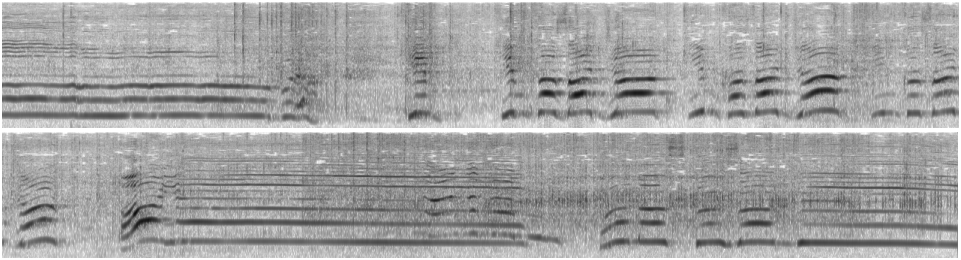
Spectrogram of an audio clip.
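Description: A child's voice making train noises: a long held whistle-like 'oooo', then a run of short rising chugging calls about three a second, then long held tones again.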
